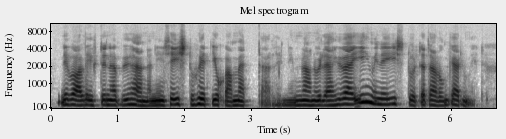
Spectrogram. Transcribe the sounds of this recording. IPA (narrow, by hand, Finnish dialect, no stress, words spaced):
neʋɑlːe yhtenæ pyhænæ niːn̞ se istu het jokɑ mætːæːlːen ni minɑ hɑno elæ hyʋæ ihmine istu etːæ tæːlː oŋ kærmeitæ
